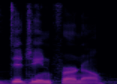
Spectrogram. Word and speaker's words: Digi Inferno: So it is Digi Inferno. So I am pronouncing it right? It is Digi? With a softer G, a J, instead of a G.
